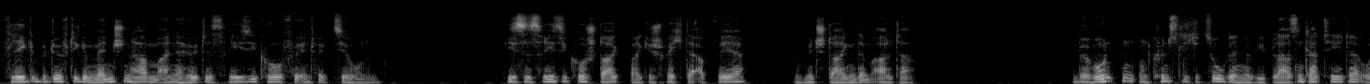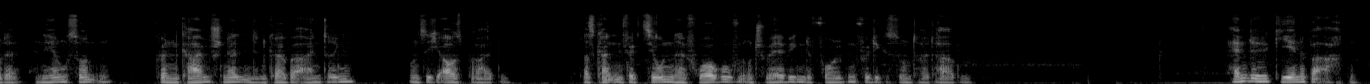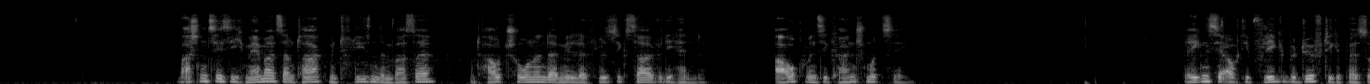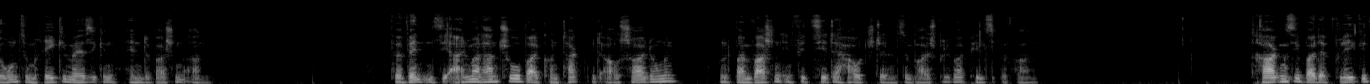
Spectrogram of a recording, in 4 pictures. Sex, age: male, 40-59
